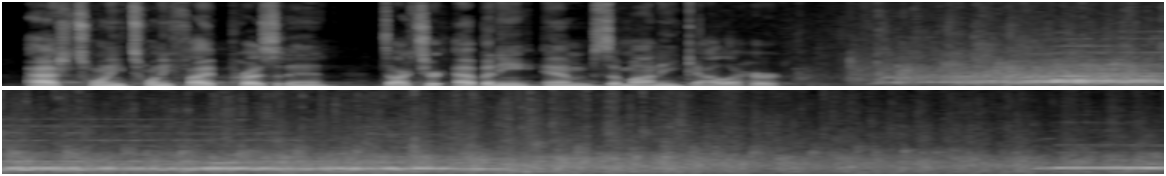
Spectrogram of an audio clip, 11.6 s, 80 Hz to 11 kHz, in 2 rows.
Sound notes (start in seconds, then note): 4.0 audience applauding; 4.2 audience cheering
